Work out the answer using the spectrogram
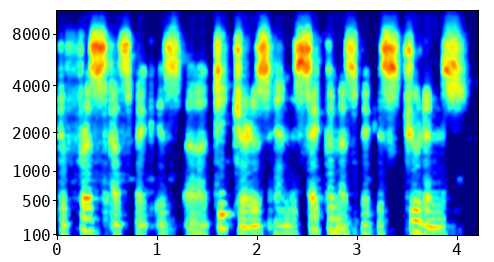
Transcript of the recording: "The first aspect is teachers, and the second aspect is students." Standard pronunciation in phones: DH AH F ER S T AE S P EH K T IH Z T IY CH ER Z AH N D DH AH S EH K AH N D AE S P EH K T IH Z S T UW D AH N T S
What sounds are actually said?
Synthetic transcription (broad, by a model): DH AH F ER S T AE S P EH K T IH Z T IY CH ER Z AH N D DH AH S EH K AH N D AE S P EH K T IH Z S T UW D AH N T S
